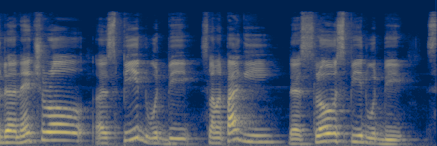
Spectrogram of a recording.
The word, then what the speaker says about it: pagi: p p so the natural speed would be pagi the slow speed would be okay so again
